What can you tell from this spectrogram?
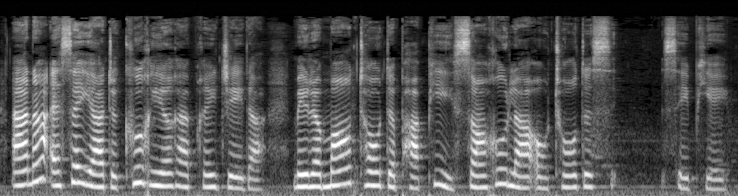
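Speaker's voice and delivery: ordinary delivery, nothing marked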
